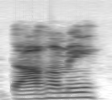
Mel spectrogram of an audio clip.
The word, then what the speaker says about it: Dahomey: protected the West African kingdom of how's that pronounced? Dahomey.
